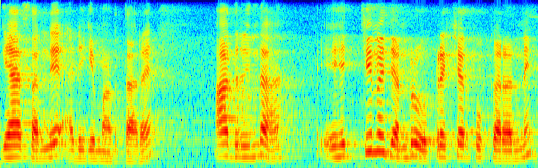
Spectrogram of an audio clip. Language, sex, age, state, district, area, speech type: Kannada, female, 60+, Karnataka, Udupi, rural, spontaneous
